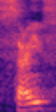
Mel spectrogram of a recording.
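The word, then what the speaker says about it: science: माने इत्र एस सी आई ई एन सीई साइंस माने विज्ञान एस सी ई एन ई सीन माने दृश्य अब देखिए जिसमें जी साइलेंट होगा उनके बारे में बताने जा रहा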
